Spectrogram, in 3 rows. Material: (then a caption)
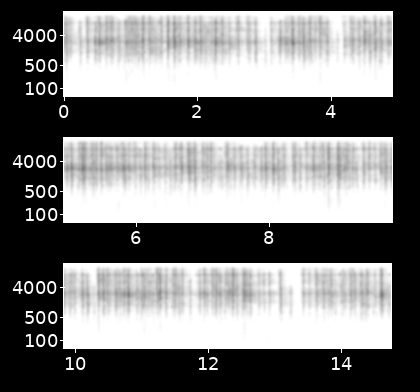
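PBT plastic. A dark Maja mechanical keyboard with PE foam and white PBT keycaps is typed on with the fingertips of both hands. Fast, steady keystrokes make a dense stream of short, crisp clacks with no low-end thump, centered around 2.4 kHz with bright highs. Each click stops almost instantly, with brief pauses between bursts.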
